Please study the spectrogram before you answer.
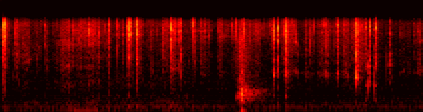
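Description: A utility knife blade shaves curls off a solid cream-colored soap bar with an orange edge, held in the hand. Short, crisp scraping and crunching cuts come at an irregular pace, bright and dry with almost no ring. One fuller, louder cut stands out midway.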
